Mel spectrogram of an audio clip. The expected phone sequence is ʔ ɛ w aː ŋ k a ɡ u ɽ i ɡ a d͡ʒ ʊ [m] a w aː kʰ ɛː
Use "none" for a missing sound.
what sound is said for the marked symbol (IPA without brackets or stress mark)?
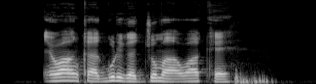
m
